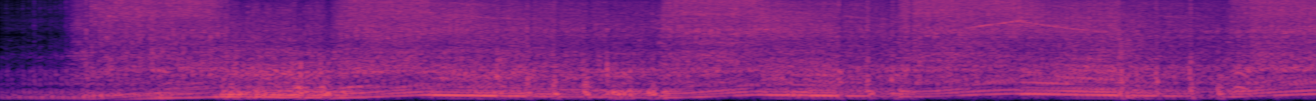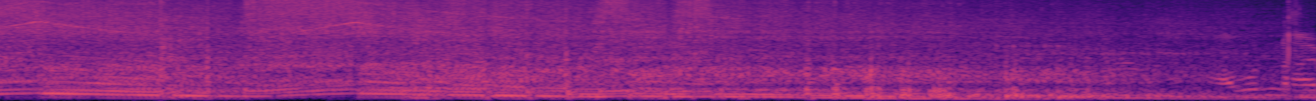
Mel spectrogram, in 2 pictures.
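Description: A twin-turbo Ford AU Falcon engine revs hard and repeatedly, about six rising and falling sweeps in a loud, close sequence, with turbo whistle over the top.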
